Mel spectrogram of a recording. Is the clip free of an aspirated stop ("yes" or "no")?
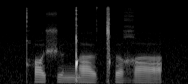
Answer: no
